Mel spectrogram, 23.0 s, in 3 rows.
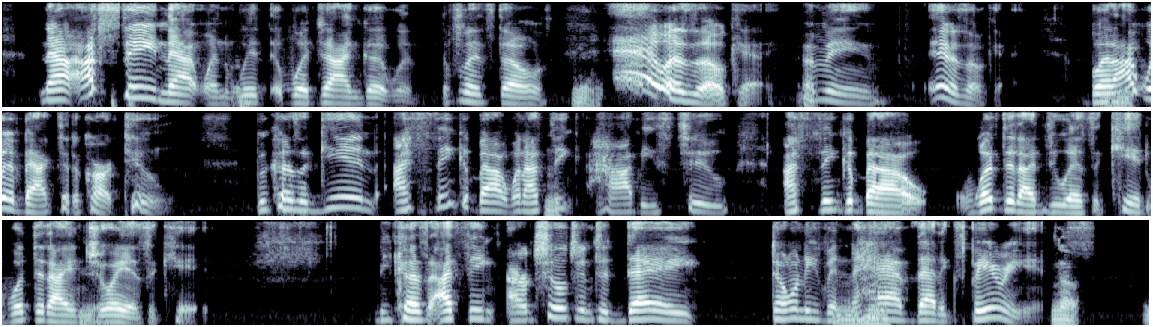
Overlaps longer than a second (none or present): none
